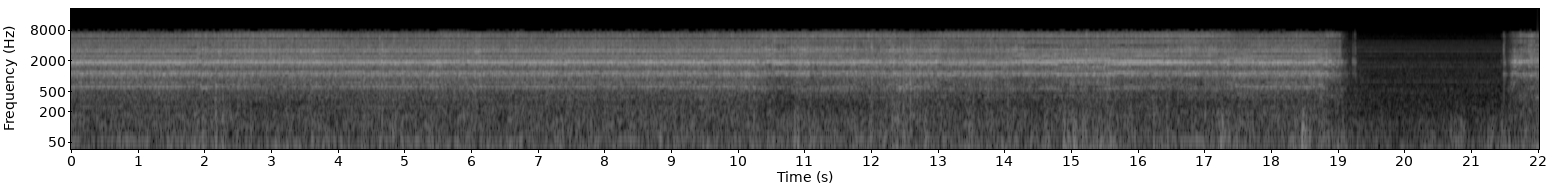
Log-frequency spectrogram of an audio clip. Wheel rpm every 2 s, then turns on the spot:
160, 160, 160, 160, 160, 160, 160, 160, 160, 80, 20.
18-20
